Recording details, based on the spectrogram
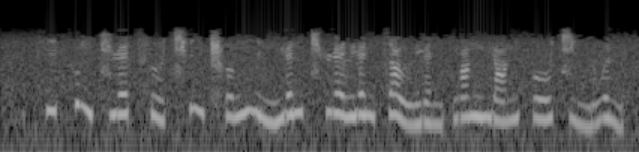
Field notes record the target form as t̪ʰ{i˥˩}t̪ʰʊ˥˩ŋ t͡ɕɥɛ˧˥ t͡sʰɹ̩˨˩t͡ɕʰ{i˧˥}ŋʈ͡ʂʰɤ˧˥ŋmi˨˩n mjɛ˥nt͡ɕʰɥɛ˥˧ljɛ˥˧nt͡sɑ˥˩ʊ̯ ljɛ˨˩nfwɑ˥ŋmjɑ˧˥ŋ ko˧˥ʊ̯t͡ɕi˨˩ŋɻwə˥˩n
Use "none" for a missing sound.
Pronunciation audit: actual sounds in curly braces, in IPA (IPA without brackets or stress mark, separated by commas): i˧˥, i˥˩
